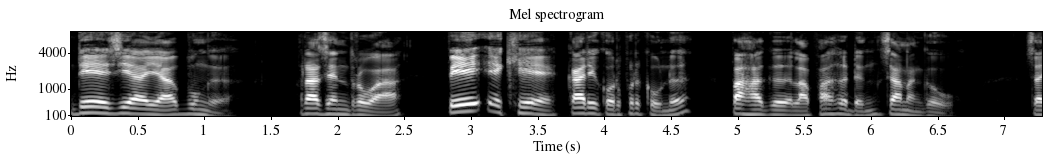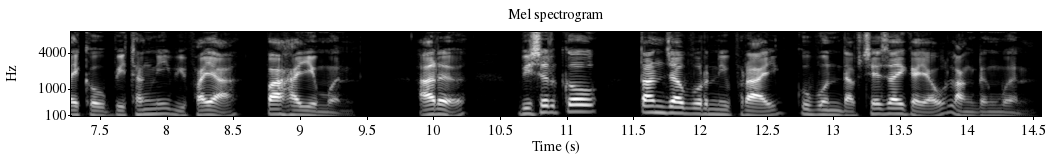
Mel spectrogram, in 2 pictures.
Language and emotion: Bodo, neutral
